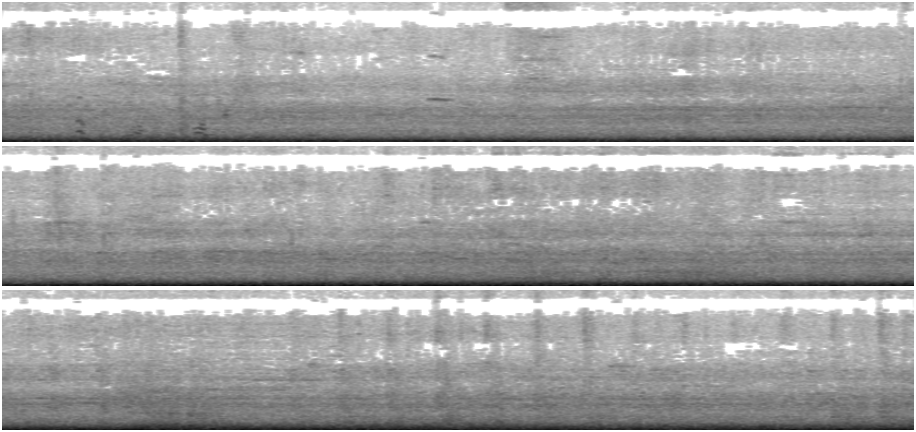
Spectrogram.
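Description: Double-stack intermodal freight train's container-laden well cars rolling past at speed: a steady, heavy low rumble of steel wheels on rail that swells a little midway.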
